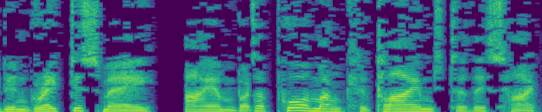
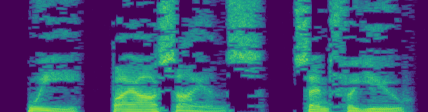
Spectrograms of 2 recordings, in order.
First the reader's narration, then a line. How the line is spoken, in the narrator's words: murmured the voice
